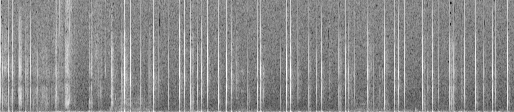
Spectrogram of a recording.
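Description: Fingertips and nails tap and scratch the plastic back and edges of a solid, handheld black smartphone held close to the mic. The result is a rapid, irregular stream of short, crisp clicks and bright scratchy ticks over a low, soft rumble.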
